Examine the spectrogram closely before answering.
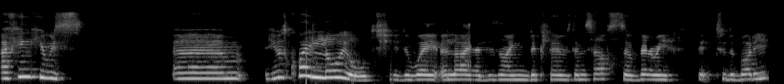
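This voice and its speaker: Speaking at a moderate pace with a French accent, the voice shows ordinary pitch variation. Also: woman. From France. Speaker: fashion graduate, panellist; panellist. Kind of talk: panel discussion. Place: home room. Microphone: video call.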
